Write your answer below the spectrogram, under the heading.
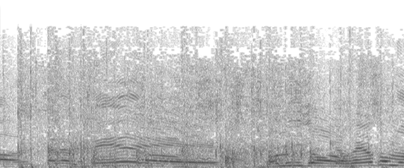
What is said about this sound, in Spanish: ¡Aplausos!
